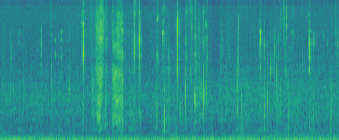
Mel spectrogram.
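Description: Close-miked eating of a soft chocolate-coated cake: wet mouth clicks and smacks of chewing, with a short crackle about two seconds in.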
